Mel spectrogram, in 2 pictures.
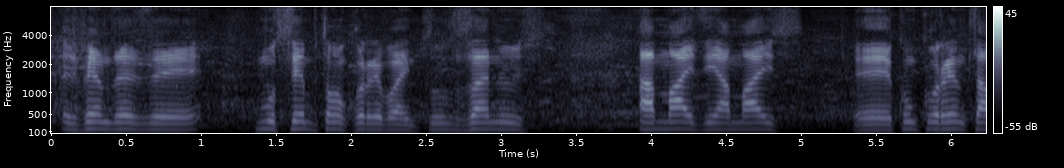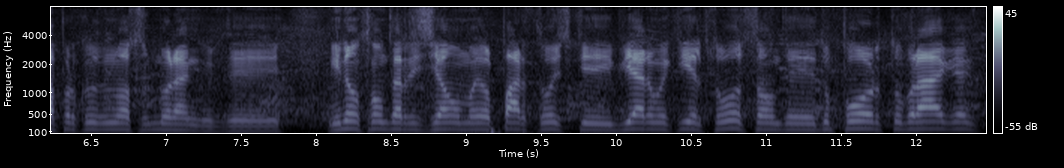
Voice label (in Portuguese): vox pop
